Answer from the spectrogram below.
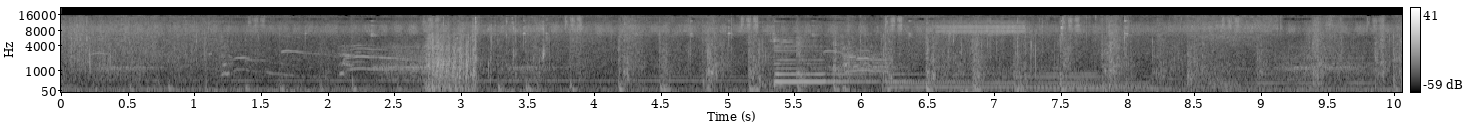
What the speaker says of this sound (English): You're my new horse.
